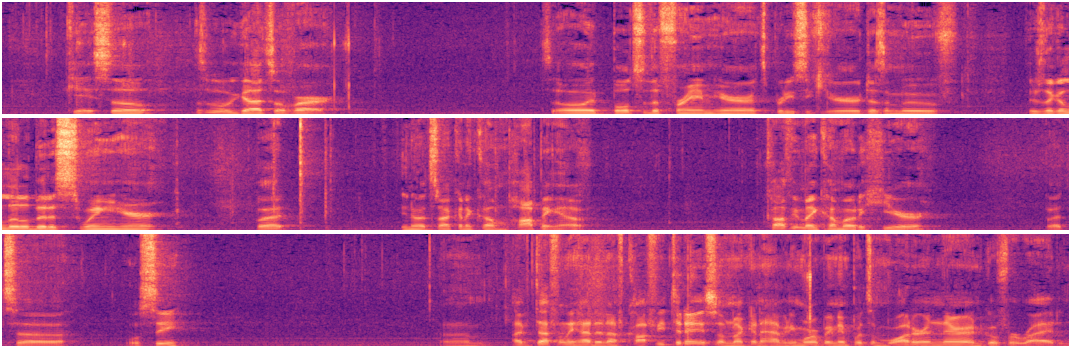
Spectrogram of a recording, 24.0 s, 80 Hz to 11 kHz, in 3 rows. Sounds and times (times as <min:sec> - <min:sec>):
Speech: 0:00.5 - 0:02.6, 0:04.1 - 0:09.3, 0:09.9 - 0:10.2, 0:11.0 - 0:12.5, 0:13.7 - 0:15.1, 0:15.8 - 0:17.5, 0:19.2 - 0:24.0.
